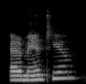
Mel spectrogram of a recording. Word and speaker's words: adamantium: say that right an A man is it adamantium is that how you say it adamantium yeah that armor um she has a blade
